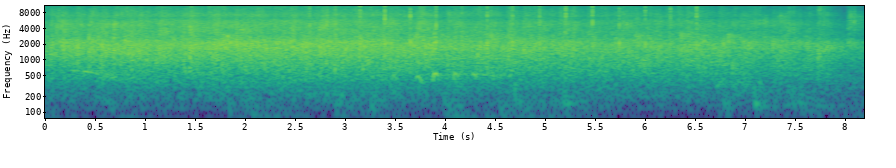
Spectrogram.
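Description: A conference audience breaks into sustained, dense applause to welcome Mayor Michelle Wu, clapping steadily throughout and fading slightly at the end.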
